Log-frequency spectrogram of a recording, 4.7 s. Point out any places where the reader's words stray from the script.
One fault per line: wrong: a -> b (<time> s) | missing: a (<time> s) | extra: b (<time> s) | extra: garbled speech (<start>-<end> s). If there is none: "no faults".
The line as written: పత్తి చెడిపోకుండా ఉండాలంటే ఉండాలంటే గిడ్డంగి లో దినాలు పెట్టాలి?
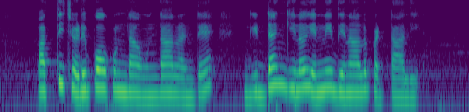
missing: ఉండాలంటే (2.0 s)
extra: ఎన్ని (3.1 s)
